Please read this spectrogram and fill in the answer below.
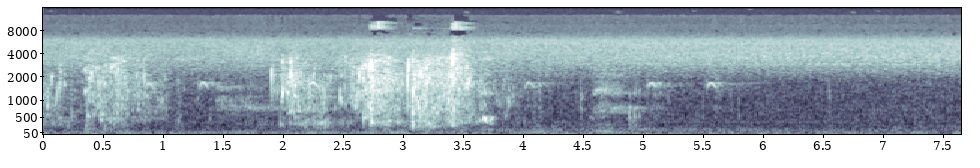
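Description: Short bursts of shallow water splashing and sloshing around a kayak: once about half a second in, then again from about two to nearly four seconds in.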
